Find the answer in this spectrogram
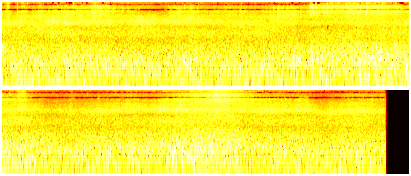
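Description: Small Lake Superior waves washing on a sandy shore, mixed with wind buffeting the microphone, a steady rushing noise that stops abruptly near the end.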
